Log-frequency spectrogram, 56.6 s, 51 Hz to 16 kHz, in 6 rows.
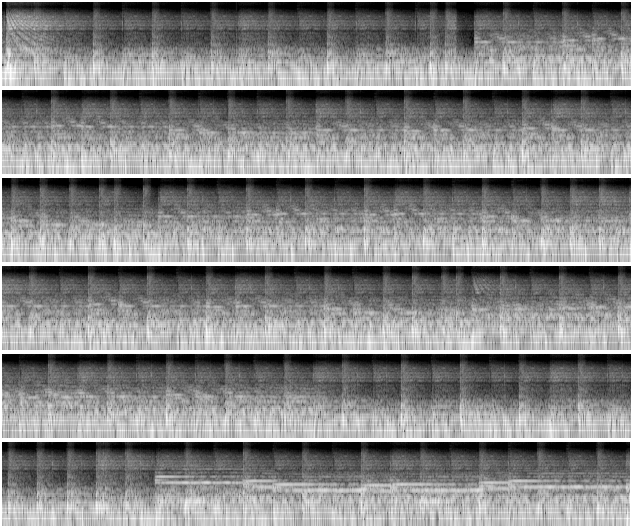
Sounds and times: Background music: 0.0s - 56.6s.

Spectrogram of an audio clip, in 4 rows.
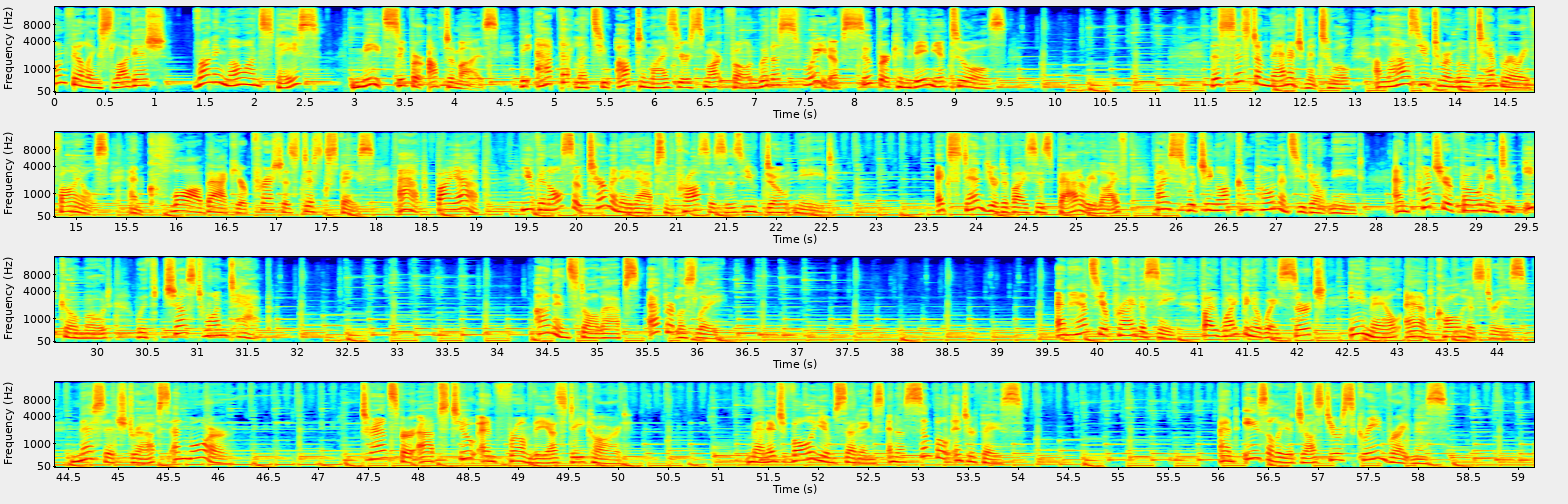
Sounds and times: Speech: 0.0s - 9.5s, 11.5s - 22.6s, 23.6s - 31.8s, 34.4s - 36.3s, 39.6s - 46.1s, 47.5s - 50.1s, 51.3s - 54.1s, 56.0s - 58.3s
Music: 0.0s - 59.1s.

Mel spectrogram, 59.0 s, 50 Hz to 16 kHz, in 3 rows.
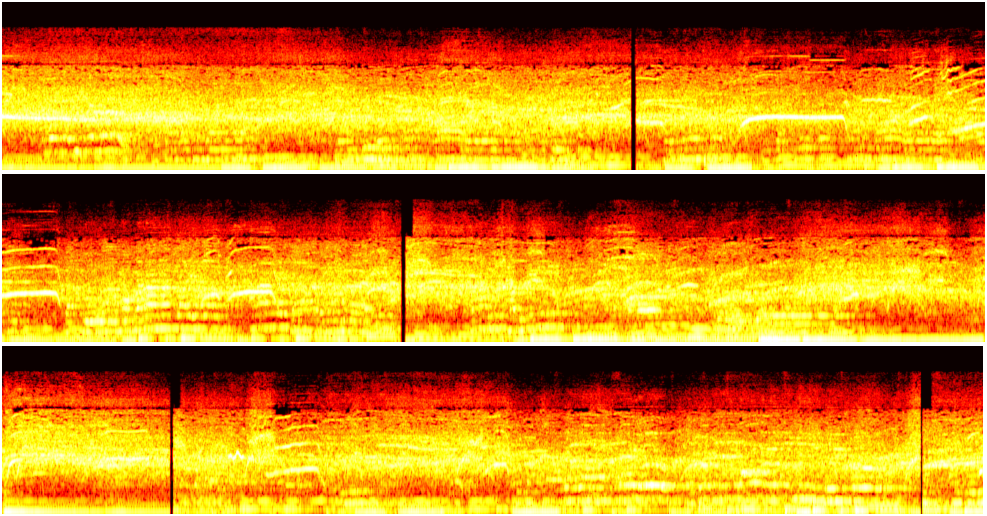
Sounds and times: Inside, large room or hall: 0.0s - 58.9s
Music: 0.0s - 58.9s
Singing: 6.6s - 37.0s, 42.8s - 58.9s.

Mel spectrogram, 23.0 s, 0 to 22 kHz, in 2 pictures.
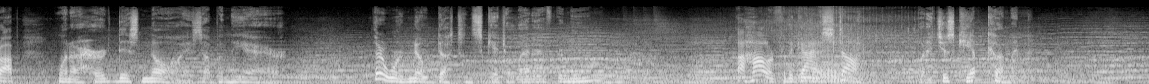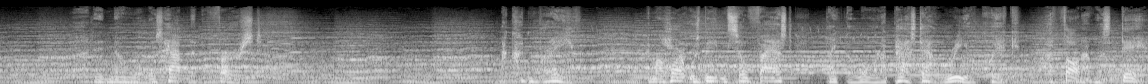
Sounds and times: Speech: 0.0s - 2.8s, 3.7s - 6.0s, 7.4s - 10.3s, 12.2s - 14.2s, 16.5s - 17.4s, 18.0s - 22.9s
Music: 0.0s - 22.9s.

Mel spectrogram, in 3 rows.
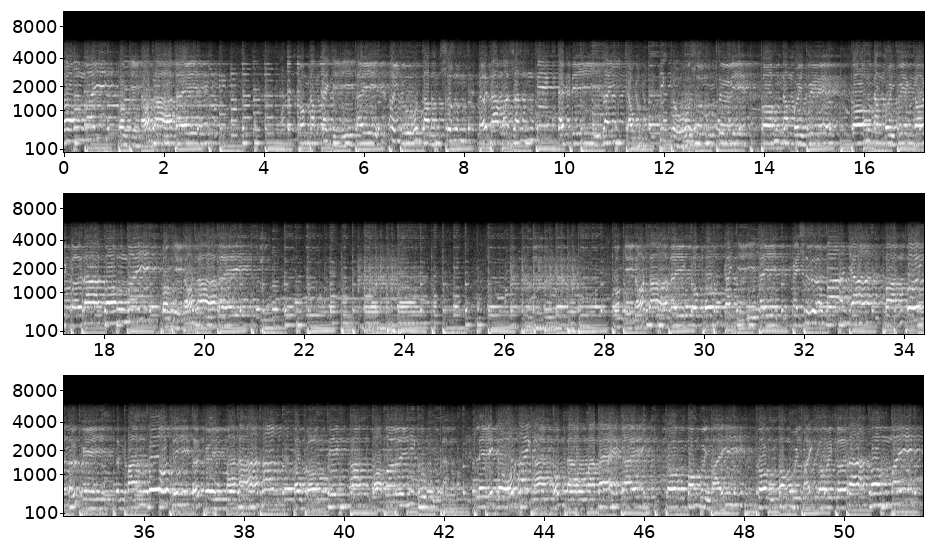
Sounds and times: Male singing: 0.0s - 22.0s, 28.2s - 51.5s
Music: 0.0s - 51.5s.

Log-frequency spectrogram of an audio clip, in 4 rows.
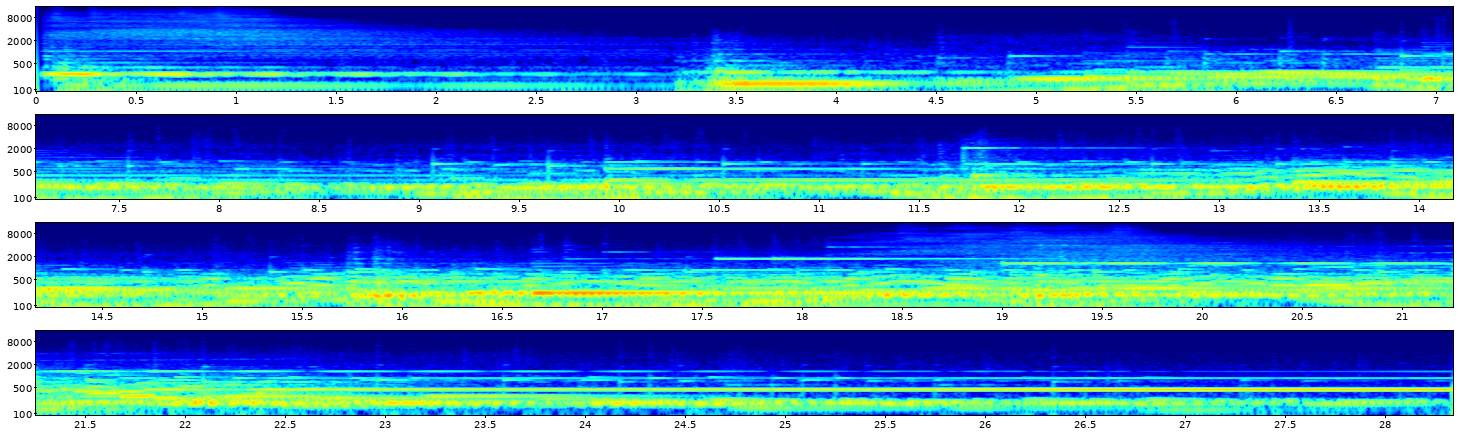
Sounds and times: Music: 0.0s - 28.3s.

